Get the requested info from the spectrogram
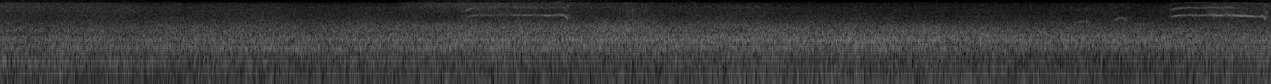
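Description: Steady rush of distant expressway traffic. A high held whistle sounds twice over it, once about five seconds in and again near the end, with a couple of short rising chirps just before the second.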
